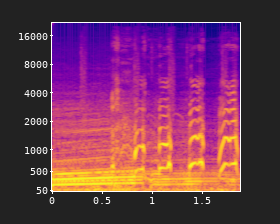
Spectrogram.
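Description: A 2023 Aprilia Tuono V4 Factory motorcycle engine revs hard and loud close up, climbing through several rising pulls with brief dips between them, as if shifting through gears.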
